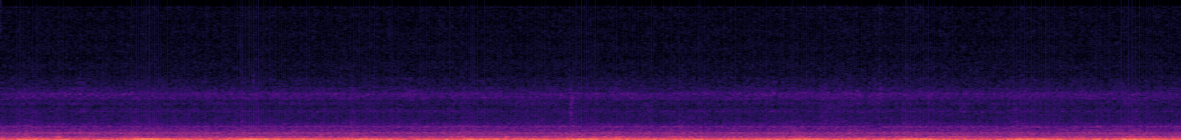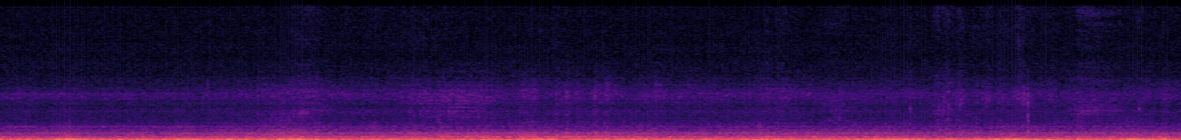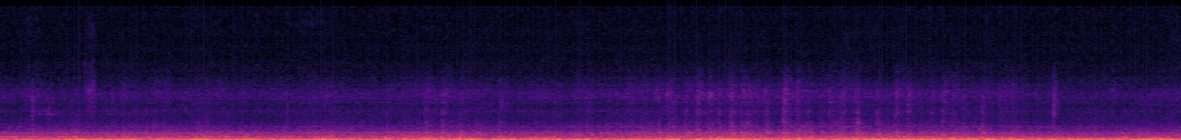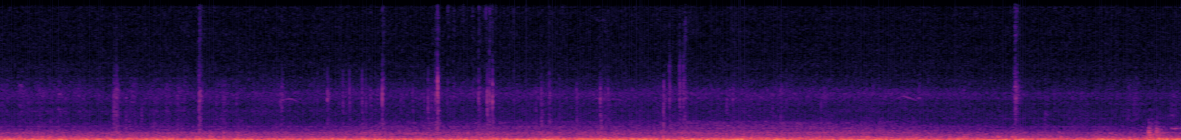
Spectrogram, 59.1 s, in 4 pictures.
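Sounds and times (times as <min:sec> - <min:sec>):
train wheels rumbling on rails: 0:00.0 - 0:59.0
faint ticks and clicks: 0:47.7 - 0:53.6.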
